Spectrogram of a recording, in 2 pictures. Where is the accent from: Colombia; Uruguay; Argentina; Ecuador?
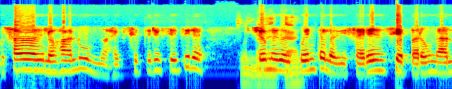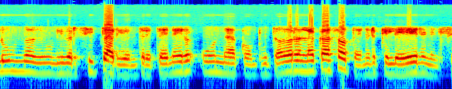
Argentina; Córdoba; bueno, ustedes, yo soy de Córdoba, pero las sierras, viene una creciente y se lleva un montón de cosas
